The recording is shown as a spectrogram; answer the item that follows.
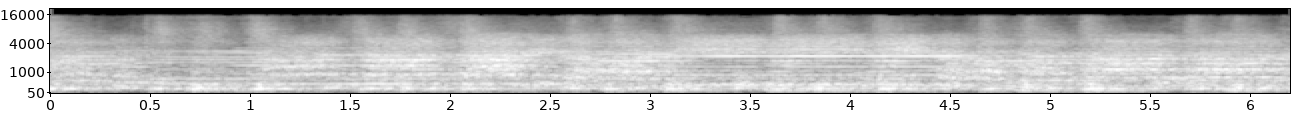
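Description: A large group of schoolchildren singing a song together.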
